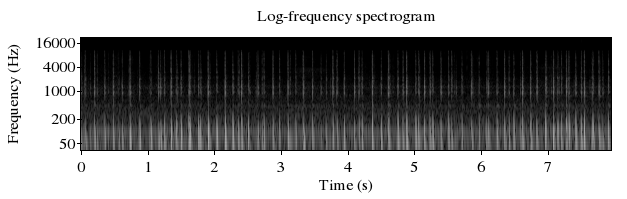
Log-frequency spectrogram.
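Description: A small hollow plastic video game cartridge, held in both hands close to the mic, is rapidly tapped with fingertips and nails. The result is a fast, steady stream of short, dry taps, each a hollow low thud with a crisp bright click on top, decaying almost at once.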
